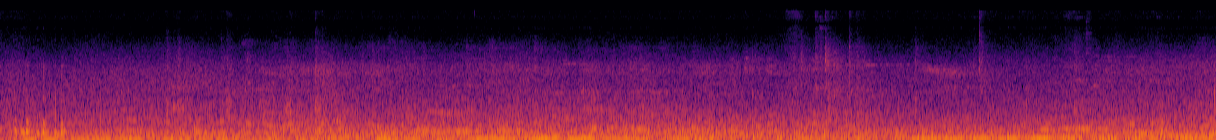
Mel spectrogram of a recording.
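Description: Steady low rumble of a covered car park, with people talking indistinctly in the background and a few short clicks and knocks of luggage being handled.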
